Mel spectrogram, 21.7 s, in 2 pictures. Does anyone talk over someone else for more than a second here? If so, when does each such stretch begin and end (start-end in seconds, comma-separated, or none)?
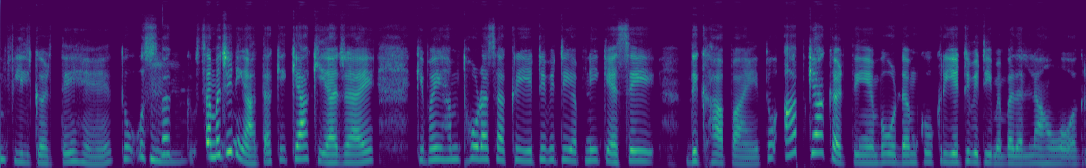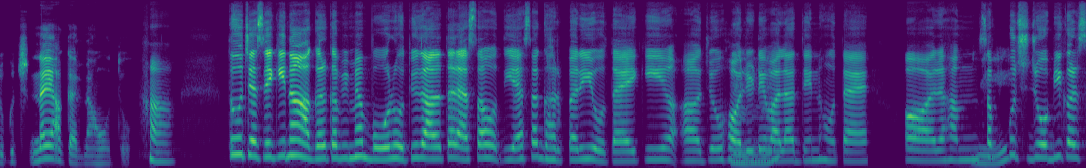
none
